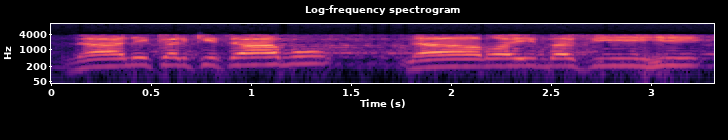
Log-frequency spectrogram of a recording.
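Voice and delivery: slow, drawn-out chanted recitation; slow melodic Quran chant; Quranic recitation. Shown as a demonstration. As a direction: intone the verse slowly like tajwid.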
